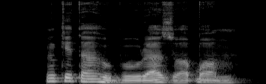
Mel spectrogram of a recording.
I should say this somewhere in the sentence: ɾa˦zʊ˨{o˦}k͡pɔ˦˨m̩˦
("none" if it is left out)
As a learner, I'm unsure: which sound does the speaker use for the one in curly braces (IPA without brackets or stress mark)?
ɔ˦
